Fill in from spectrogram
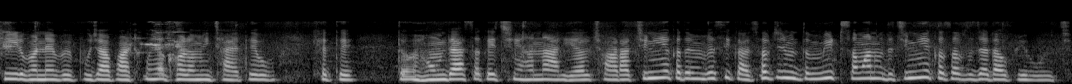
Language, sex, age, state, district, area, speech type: Maithili, female, 18-30, Bihar, Darbhanga, rural, spontaneous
